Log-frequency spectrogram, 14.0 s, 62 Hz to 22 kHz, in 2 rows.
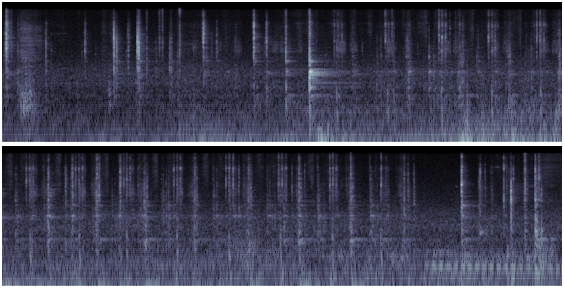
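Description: Socket ratchet clicking in quick runs as the valve cover bolts of a Can-Am Ryker engine are tightened down toward their 80 inch-pound torque spec. A single metallic clink with a short ring about four seconds in.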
